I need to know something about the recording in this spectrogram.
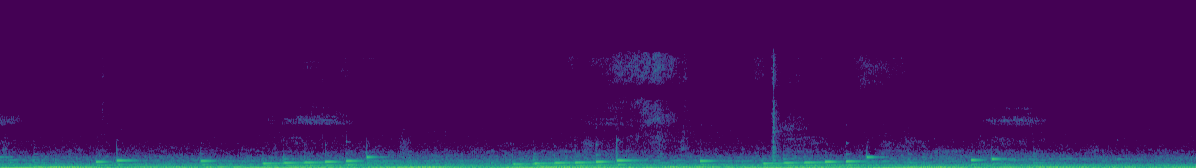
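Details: Soft marimba-like music plays throughout, its notes climbing in repeated runs over a steady low rumble. No animal sound stands out.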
